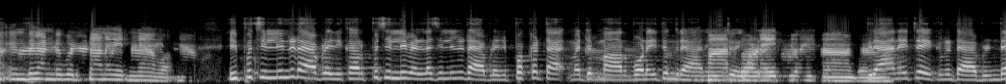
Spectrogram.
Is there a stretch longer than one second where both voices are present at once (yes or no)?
no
